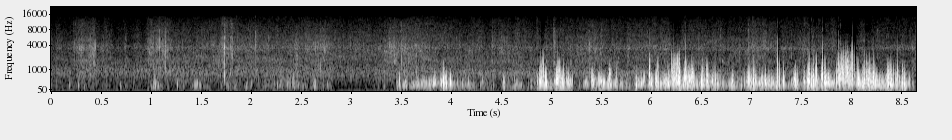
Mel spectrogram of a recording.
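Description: Wind buffeting a handheld camera's microphone in loud, irregular gusts that set in about three and a half seconds in, over light footsteps on sand earlier on.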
